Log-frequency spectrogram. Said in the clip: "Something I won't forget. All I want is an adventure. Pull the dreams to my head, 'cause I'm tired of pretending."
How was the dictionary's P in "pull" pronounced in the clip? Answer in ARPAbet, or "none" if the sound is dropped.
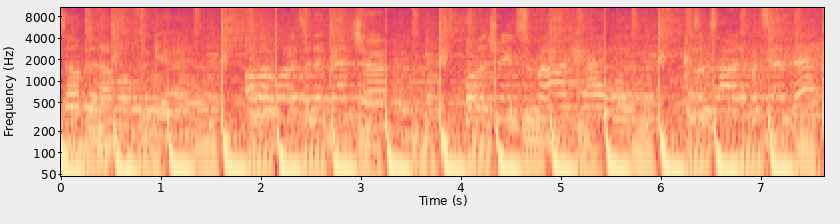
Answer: B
